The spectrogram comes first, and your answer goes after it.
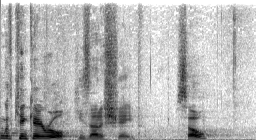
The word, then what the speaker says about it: K. Rool: King K. Rool is not cool. For one, It literally rhymes with cool.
